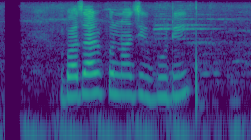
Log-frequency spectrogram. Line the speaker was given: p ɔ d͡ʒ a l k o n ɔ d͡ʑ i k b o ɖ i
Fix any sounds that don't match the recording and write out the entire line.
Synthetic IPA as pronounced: b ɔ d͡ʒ a ɾ k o n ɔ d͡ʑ i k b u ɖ i

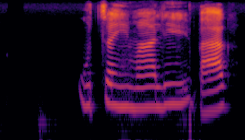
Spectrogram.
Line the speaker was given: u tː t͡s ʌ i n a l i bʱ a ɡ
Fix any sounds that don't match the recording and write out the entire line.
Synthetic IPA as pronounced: u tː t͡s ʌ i m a l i bʱ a ɡ

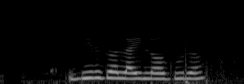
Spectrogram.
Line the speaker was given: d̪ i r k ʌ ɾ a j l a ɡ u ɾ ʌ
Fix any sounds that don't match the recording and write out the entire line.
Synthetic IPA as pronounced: d̪ i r ɡ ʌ l a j l ʌ ɡ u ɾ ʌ

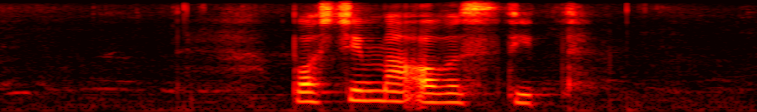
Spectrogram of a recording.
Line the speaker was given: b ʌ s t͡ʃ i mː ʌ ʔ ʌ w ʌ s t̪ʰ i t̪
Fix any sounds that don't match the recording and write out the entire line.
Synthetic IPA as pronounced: p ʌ s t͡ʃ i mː a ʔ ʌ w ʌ s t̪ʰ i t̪

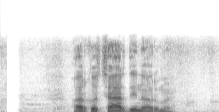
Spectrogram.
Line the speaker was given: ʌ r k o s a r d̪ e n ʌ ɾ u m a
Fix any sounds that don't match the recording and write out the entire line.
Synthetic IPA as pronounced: ʌ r k o t͡s a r d̪ i n ʌ ɾ u m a

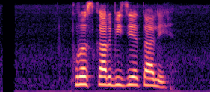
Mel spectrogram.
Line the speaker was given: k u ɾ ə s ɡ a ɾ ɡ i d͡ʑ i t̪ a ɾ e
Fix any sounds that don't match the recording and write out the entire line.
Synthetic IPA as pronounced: p u ɾ ə s k a ɾ b i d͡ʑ e t̪ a l e

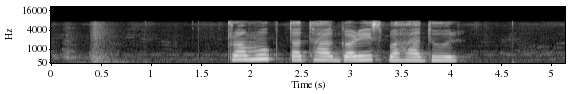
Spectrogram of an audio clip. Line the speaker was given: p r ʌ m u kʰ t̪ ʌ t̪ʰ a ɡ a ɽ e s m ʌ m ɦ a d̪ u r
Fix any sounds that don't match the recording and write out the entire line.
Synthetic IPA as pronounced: p r ʌ m u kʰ t̪ ʌ t̪ʰ a ɡ ʌ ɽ e s b ʌ ɦ a d̪ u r

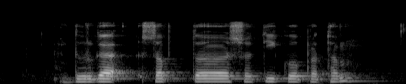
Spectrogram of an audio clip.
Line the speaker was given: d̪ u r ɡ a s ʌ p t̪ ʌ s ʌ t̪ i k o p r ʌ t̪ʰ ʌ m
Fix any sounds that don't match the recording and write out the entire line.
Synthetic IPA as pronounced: d̪ u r ɡ a s ʌ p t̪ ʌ s ʌ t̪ i k o p r ʌ t̪ʰ ʌ m

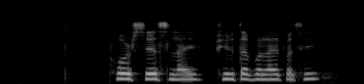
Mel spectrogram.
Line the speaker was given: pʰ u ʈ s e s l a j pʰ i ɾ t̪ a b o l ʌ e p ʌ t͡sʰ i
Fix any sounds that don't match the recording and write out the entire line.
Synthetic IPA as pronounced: pʰ o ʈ s e s l a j pʰ i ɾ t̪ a b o l a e p ʌ t͡sʰ i

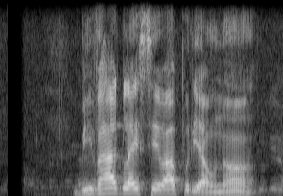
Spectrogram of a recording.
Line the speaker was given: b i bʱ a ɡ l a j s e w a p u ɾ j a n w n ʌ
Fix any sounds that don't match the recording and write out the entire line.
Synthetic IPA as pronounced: b i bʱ a ɡ l a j s e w a p u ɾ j a w n ʌ

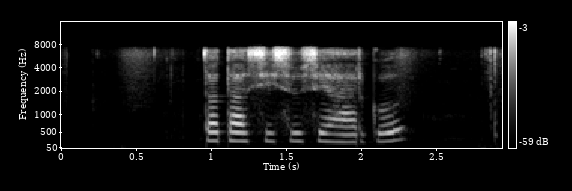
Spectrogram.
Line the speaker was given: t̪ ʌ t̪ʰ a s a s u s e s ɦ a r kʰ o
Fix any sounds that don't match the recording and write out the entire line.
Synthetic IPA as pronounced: t̪ ʌ t̪ʰ a s i s u s e ɦ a r k o

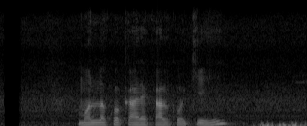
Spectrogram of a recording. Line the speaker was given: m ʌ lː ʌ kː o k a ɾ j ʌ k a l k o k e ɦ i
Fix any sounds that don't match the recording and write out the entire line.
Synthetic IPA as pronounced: m ʌ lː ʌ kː o k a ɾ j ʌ k a l k o k e ɦ i

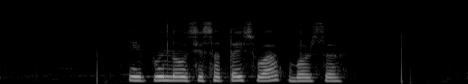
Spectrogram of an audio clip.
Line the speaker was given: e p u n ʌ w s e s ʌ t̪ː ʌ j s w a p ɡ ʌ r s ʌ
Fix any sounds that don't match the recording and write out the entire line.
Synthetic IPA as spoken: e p u n ʌ w s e s ʌ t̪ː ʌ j s w a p b ʌ r s ʌ

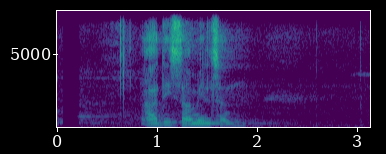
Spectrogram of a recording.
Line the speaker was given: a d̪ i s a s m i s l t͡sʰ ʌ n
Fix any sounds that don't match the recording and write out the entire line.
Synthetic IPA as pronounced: a d̪ i s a m i l t͡sʰ ʌ n

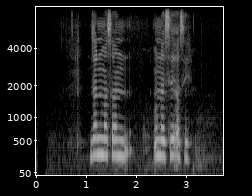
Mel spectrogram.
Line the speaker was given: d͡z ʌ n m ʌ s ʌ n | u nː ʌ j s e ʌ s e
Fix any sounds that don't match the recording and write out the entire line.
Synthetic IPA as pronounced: d͡z ʌ n m ʌ s ʌ n | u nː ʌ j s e ʌ s i

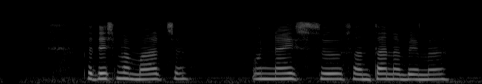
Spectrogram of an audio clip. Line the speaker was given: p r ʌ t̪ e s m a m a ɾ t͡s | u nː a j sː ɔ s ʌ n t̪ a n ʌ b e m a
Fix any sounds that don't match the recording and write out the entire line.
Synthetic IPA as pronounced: p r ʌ d̪ e s m a m a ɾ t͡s | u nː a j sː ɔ s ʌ n t̪ a n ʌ b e m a

